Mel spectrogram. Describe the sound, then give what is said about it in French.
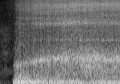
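A loud, steady breathy whoosh from a human voice imitating the wind, starting abruptly after a brief quiet moment and holding at a constant rushing level. “Alors, je vais mimer le vent.”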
